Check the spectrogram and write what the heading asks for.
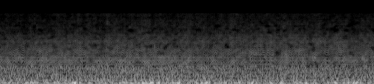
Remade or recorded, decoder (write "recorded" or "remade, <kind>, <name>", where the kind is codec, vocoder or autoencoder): remade, vocoder, Vocos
